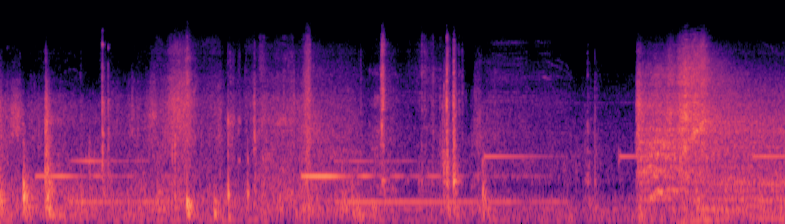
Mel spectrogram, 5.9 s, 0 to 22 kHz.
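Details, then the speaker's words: 2017 Hyundai Santa Fe XL 3.3L after a starter replacement for a no-start, with silicone sprayed on the belt: short high squeaks come and go while cranking, still present and possibly pre-existing. Squeak while cranking, source unknown. "yeah so they're just still that type of squeaking but anyway um you could be I didn't hear that last time maybe it was already been there that type of noise"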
